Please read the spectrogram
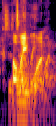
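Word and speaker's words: Ale-8-One: It's supposed to be pronounced a late one.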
